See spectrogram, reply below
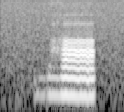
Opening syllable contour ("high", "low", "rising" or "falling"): low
